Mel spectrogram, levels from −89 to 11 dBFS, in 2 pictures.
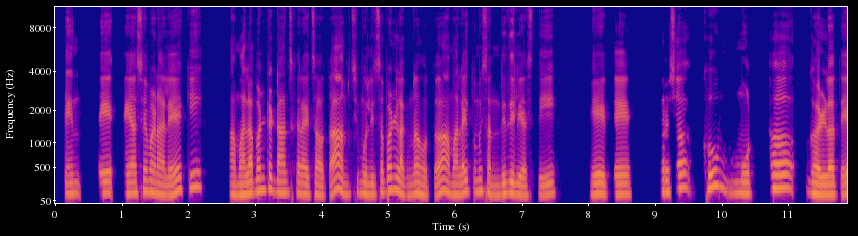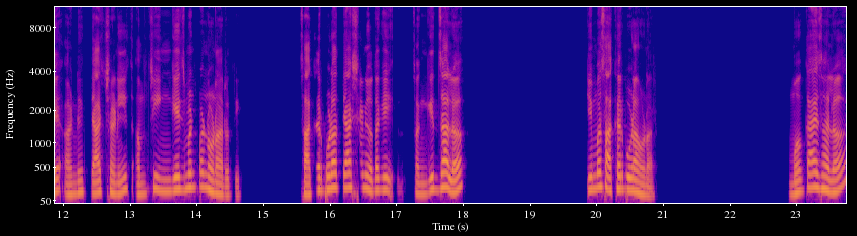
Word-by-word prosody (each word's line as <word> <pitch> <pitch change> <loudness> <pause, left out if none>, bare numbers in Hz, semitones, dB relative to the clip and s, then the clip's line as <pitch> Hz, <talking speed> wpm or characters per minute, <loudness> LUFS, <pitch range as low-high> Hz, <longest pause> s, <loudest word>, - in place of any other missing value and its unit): ते 130 0 -1 0.4
ते 140 +1 +2
ते 130 - -7
असे 135 +3 0
म्हणाले 130 +1 +1
की 205 +2 -2 0.5
आम्हाला 125 +2 +3
पण 165 +1 +2
ते 185 - +3
डान्स 140 -1 0
करायचा 125 -3 -1
होता. 135 +10 +2
आमची 130 -1 -5
मुलीचं 125 0 -2
पण 170 +2 +1
लग्न 120 -4 -1
होतं. 120 -1 0
आम्हालाही 130 -1 +1
तुम्ही 155 +1 -3
संधी 125 -3 -2
दिली 135 -2 +1
असती. 115 +2 -4 0.6
हे 130 +1 +3
ते. 125 +1 0 0.5
तर 150 - +1
असं 190 +7 0 0.3
खूप 210 +4 +2 0.3
मोठं 185 +9 +1 0.3
घडलं 120 -2 +5
ते 130 +6 +2
आणि 130 +4 -2
त्या 135 +1 +3
क्षणीच 145 +3 -2
आमची 130 +9 -4
एंगेजमेंट 175 +5 +1
पण 205 -3 0
होणार 130 -7 +3
होती. 110 0 -8 1.0
साखरपुडा 170 +10 +3
त्या 195 +1 +4
क्षणी 195 -1 -3
होता 165 0 +1
की 170 -1 -1 0.4
संगीत 130 +6 -2
झालं 185 -5 +6 1.9
की 175 - 0
मग 205 +3 +3
साखरपुडा 175 -2 +3
होणार. 105 -5 -4 2.1
मग 140 +3 +2
काय 200 +1 +4
झालं 175 - +2
140 Hz, 130 wpm, -22 LUFS, 125-175 Hz, 2.1 s, झालं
